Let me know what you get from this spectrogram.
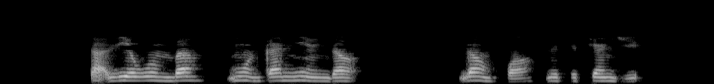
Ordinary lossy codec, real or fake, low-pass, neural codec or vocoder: MP3, 16 kbps; fake; 3.6 kHz; codec, 16 kHz in and 24 kHz out, 1 kbps, XY-Tokenizer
